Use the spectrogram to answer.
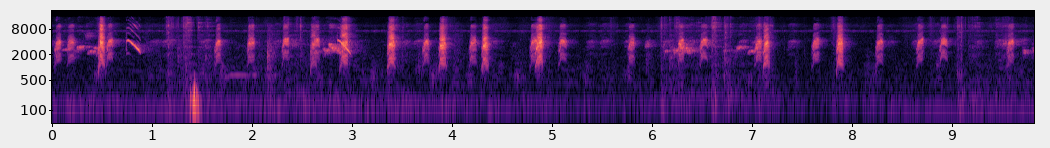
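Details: Sooty-headed bulbul sound used as a lure to call wild bulbuls and as a tutor for caged ones: scattered sharp broadband chips with a few short falling whistles, irregularly spaced, over a low steady hum.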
